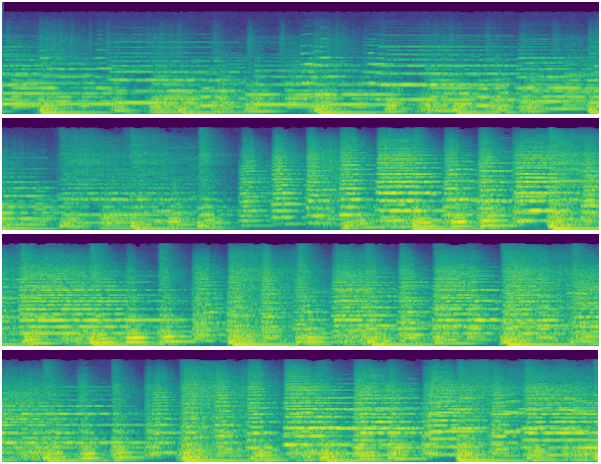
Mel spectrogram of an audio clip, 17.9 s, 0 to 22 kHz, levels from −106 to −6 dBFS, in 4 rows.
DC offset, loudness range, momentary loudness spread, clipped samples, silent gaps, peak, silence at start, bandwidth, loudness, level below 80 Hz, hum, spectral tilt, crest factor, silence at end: under 0.1%; 7 LU; 9 LU; under 0.1%; none; 0 dBFS; 0 s; 15.5 kHz; -14 LUFS; -26 dBFS; none; -4.5 dB/octave; 14 dB; 0 s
